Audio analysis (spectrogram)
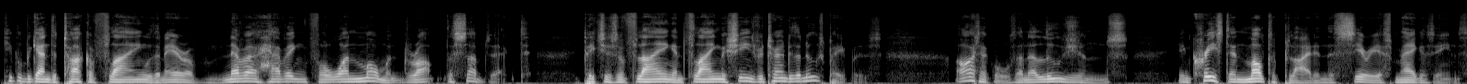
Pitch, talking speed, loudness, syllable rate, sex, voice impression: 110 Hz, 155 wpm, -19 LUFS, 5.2 syllables/s, male, masculine, adult-like, slightly powerful, slightly unique, slightly strict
